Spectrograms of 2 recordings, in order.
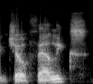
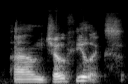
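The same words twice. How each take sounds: First: "Joe Felix" said the Spanish way, CHO FEH-leeks; "Joe Felix" with a Spanish J like ch and an eh vowel; Spanish pronunciation. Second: Said in the usual way. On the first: Shown as a demonstration. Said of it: "pronounce it with a more, uh, Spanish accent". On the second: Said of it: "if you want, you can pronounce it with a more, uh, Spanish accent".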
